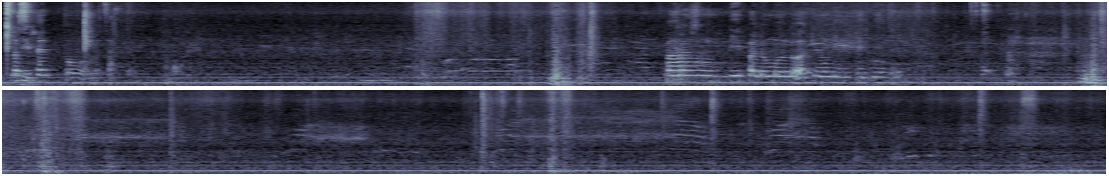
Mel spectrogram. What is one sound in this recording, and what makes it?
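An air conditioner hums steadily.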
